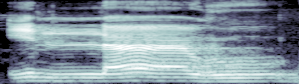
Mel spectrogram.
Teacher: illahu ini kita baca hu panjang 2 harokat ya, karena wawunya kita baca sukun.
